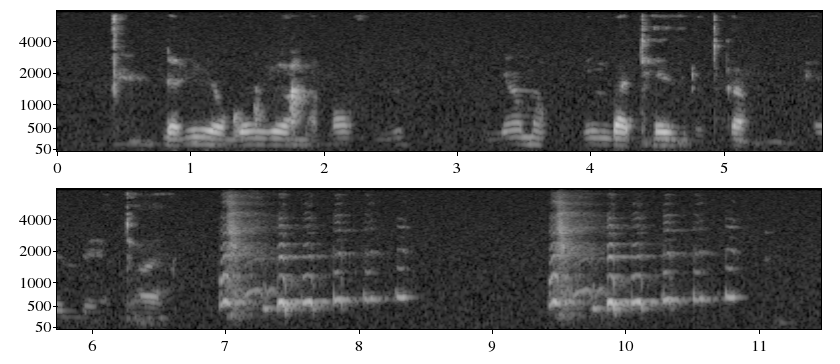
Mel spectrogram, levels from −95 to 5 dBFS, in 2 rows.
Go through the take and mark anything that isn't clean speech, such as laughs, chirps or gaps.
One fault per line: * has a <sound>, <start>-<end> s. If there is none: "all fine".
* has a laugh, 6.9-8.5 s
* has a laugh, 9.4-10.9 s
